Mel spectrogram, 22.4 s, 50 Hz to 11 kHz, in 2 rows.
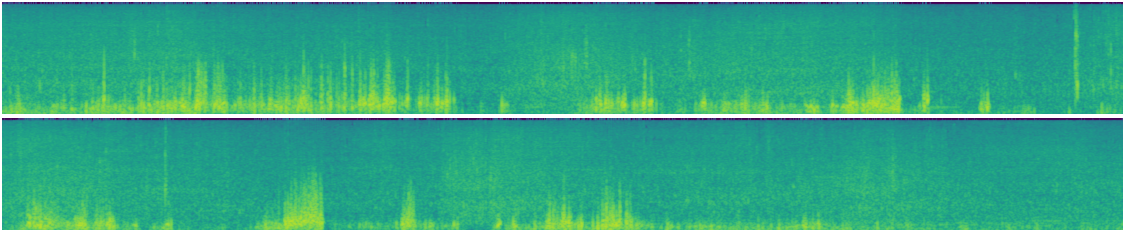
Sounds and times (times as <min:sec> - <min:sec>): Outside, rural or natural: 0:00.0 - 0:22.4.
